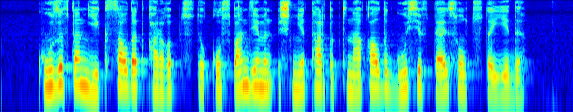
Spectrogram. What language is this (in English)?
Kazakh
